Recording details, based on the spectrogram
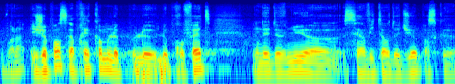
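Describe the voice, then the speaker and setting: A young man from Portugal, a pastor, telling his conversion story in a podcast chat, animated and then hushed at intimate moments. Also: husky. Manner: fast, animated storytelling, drops low and soft at intimate moments. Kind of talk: personal testimony in a podcast chat.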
